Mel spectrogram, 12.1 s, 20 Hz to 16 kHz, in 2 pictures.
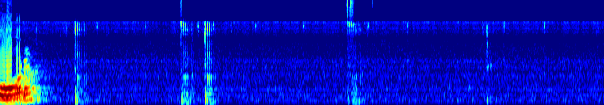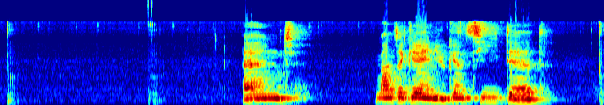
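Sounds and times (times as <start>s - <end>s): computer mouse clicks: 0.6s - 8.4s.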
